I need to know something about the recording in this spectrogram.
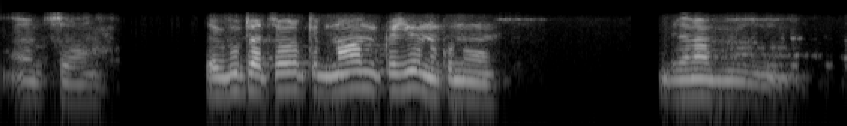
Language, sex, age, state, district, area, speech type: Maithili, male, 30-45, Bihar, Supaul, rural, conversation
